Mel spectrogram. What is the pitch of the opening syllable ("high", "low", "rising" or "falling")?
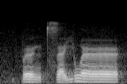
low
